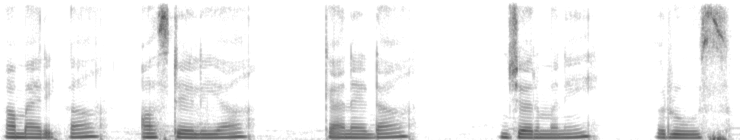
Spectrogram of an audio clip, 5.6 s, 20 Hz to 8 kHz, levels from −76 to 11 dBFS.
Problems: background conversations at intervals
